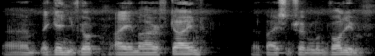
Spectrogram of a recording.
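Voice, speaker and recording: A man's voice: deep voice, steady tone, normal speed, creaky, dark tone. A man presenting a casual, unscripted product walkthrough in a hesitant, matter-of-fact way. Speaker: presenter of a radio review video.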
